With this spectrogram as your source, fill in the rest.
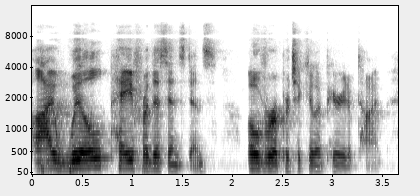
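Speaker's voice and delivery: ordinary talk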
